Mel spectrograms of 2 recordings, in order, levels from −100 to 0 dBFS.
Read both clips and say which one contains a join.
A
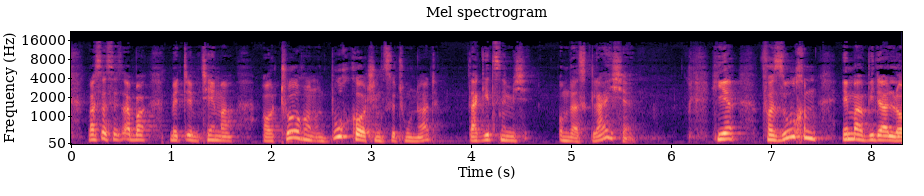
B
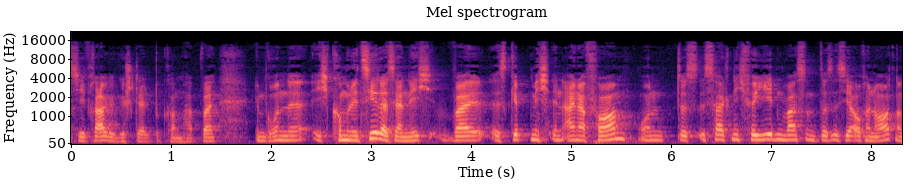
B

